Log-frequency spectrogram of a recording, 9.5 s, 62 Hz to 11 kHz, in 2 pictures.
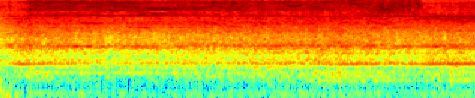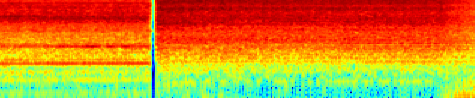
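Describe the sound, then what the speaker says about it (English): A jigsaw cuts out a small notch in a 4-foot wooden board for a model railroad layout lift bridge, a steady continuous buzzing rasp throughout with a brief break near the end before cutting resumes. "you're going to have to jigsaw the rest of it out to make that little notch"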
